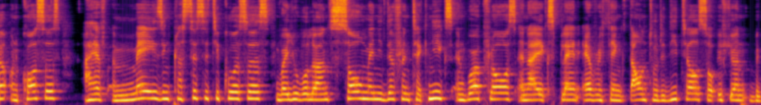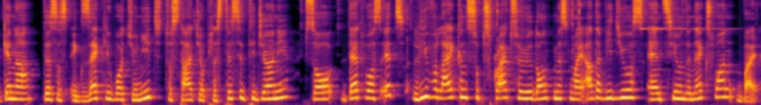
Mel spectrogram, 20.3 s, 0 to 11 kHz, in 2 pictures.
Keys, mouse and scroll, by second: 1.3 scroll down 1, 6.1-7.4 scroll down 1.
